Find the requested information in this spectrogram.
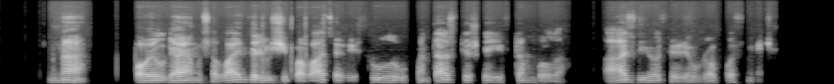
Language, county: Lithuanian, Alytus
